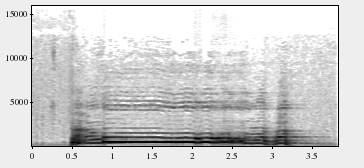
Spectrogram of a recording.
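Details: A pet wolfdog living at home gives one long, steady howl with a peculiar quality. The pitch sags slowly, then breaks into a quick dip and wobble before it fades.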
